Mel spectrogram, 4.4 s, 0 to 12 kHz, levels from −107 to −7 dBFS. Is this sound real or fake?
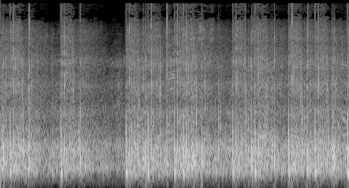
real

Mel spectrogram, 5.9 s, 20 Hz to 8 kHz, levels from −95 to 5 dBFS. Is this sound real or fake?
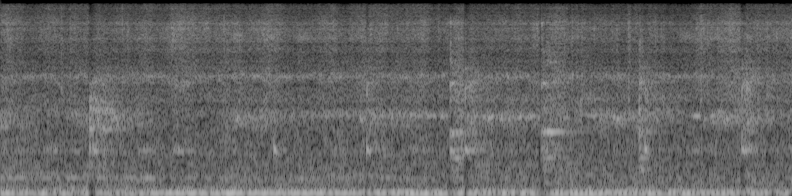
fake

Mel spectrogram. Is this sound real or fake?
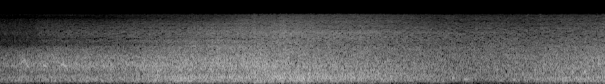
real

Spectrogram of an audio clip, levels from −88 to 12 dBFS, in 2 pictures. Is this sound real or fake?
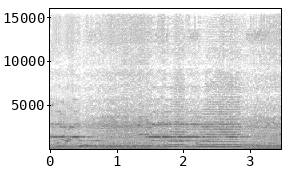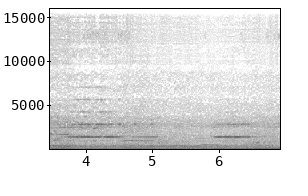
real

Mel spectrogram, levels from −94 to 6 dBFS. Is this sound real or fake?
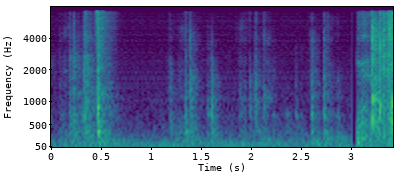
fake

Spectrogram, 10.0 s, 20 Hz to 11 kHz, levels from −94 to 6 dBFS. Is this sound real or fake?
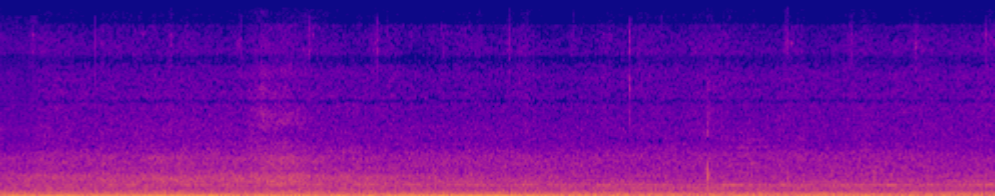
real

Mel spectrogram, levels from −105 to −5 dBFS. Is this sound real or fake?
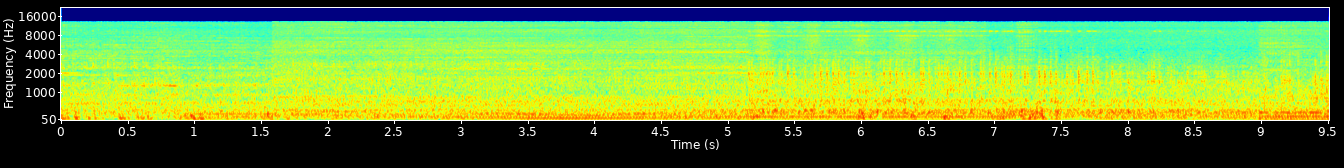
real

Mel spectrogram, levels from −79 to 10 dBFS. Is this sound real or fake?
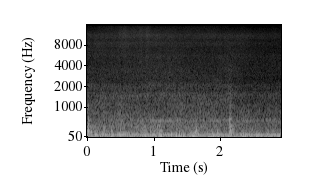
fake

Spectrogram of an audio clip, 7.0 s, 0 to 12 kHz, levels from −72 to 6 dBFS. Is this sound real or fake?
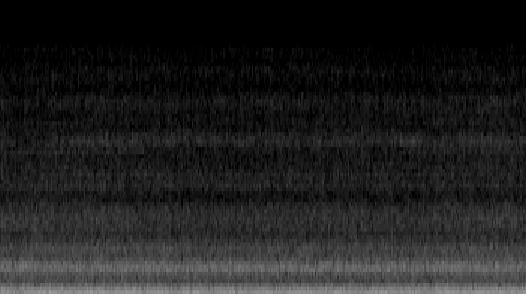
real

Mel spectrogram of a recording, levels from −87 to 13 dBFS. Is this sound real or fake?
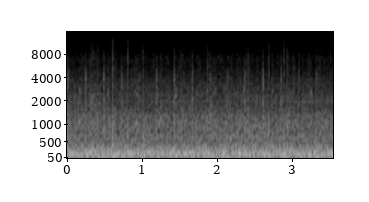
real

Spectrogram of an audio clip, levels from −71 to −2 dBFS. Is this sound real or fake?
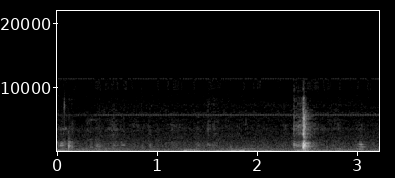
real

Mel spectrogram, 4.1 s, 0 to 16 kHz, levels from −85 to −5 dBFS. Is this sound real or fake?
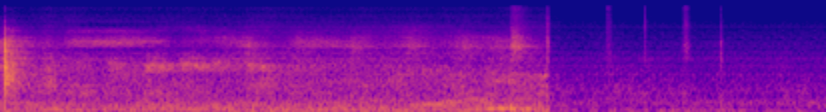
fake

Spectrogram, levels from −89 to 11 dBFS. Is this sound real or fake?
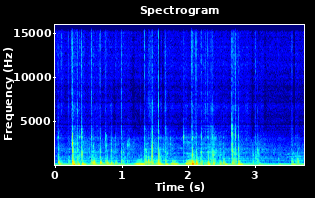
fake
